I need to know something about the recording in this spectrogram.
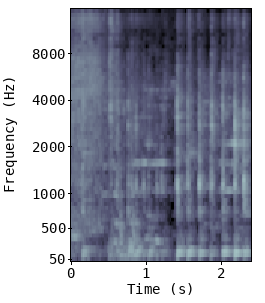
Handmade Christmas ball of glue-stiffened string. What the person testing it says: Ça sonne creux, mais il est sec.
